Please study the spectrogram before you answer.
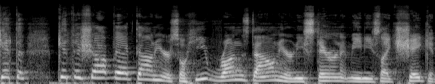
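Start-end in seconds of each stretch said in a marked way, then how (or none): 0.0-1.7 play-acted, very high, stretched-out yell. Retelling a flood at home, the speaker acts out calling to the son: retelling a yell. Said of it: "I'm yelling for my son".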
